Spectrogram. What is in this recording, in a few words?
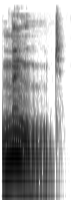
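"mood", British English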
